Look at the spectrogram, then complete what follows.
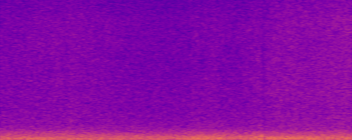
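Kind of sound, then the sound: nature, ocean waves washing ashore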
